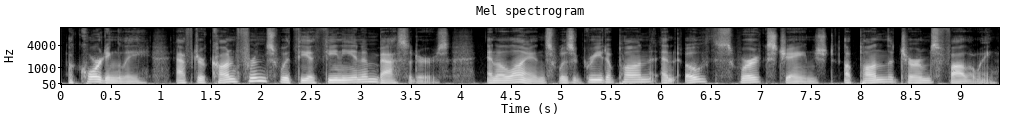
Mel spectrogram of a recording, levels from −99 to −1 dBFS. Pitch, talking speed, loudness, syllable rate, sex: 115 Hz, 130 wpm, -18 LUFS, 5.0 syllables/s, male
